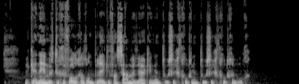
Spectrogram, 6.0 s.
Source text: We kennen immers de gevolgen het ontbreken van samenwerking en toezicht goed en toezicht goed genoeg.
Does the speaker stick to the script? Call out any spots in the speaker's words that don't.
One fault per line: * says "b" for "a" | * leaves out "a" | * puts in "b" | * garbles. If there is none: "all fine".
all fine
